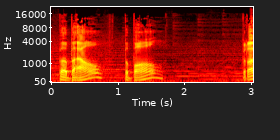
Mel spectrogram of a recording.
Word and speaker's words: Babel: Okay, maybe that's pronounced Babal? Babal? But I like Babel.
